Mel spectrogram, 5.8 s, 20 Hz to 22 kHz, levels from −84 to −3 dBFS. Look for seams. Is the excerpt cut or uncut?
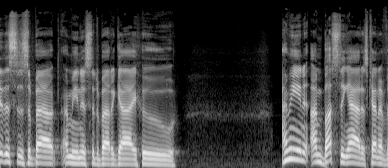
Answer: cut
